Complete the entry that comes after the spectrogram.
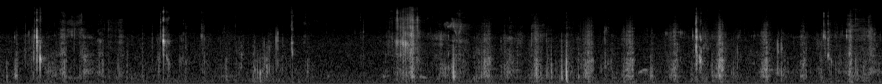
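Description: Close-miked chewing and biting of a mouthful of rice and chicken curry eaten by hand: a run of short crunches and mouth clicks, with a louder cluster about four seconds in as a fresh handful goes into the mouth.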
